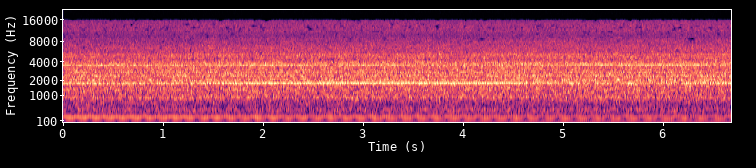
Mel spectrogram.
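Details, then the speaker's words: Sony PS4 Pro CUH-7016B before cleaning, entering a multiplayer menu: loud, steady, jet-like airy roar with low hum, about 60 dB; fan racing from dust-clogged heatsink and dried thermal paste, about 35 dB after cleaning and repasting. "now as soon as you enter the multiplayer menu the fan starts spinning super fast reaching up to 60 decibel it almost sounds like a jet engine listen"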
